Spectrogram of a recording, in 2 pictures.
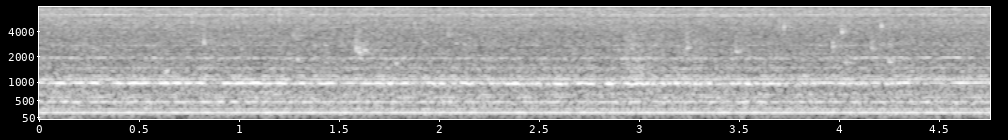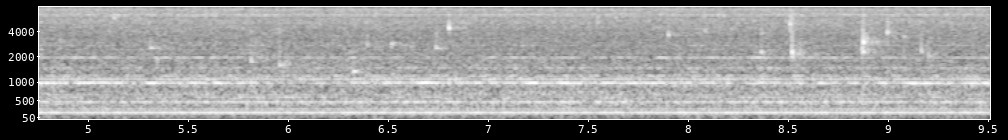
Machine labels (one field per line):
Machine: pump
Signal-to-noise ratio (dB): 6 dB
